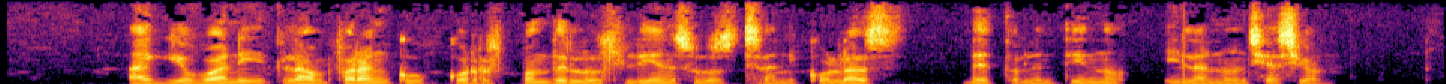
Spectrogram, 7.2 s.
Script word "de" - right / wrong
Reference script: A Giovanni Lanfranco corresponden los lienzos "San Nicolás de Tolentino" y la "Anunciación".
right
